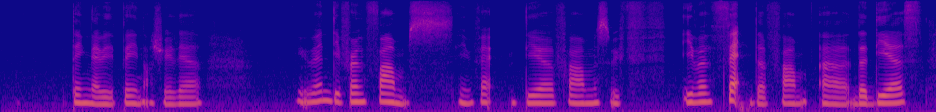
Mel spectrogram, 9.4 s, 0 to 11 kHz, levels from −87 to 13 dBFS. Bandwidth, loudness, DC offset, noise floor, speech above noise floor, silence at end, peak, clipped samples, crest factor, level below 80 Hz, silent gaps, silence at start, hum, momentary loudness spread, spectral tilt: 11 kHz; -39 LUFS; under 0.1%; -68 dBFS; 30 dB; 0.2 s; -16 dBFS; under 0.1%; 24 dB; -68 dBFS; none; 0.7 s; none; 10 LU; -6 dB/octave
